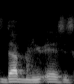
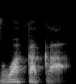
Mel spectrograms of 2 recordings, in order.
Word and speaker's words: WACC: How do we get this WACC? Can somebody remind us here? There is somebody who pronounced this as Wakaka.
